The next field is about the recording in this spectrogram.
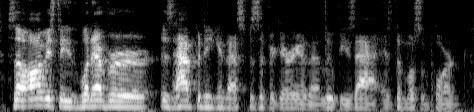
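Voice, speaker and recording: A man's voice: medium pitch, little pitch movement, quick pace, sharp tone. A man co-hosting a casual podcast as the guide, explaining things and steering the discussion in a conversational way.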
